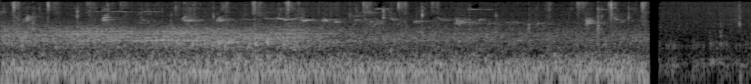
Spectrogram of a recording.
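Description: A cat chews a strawberry with wet smacking sounds.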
